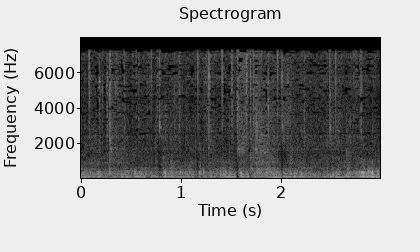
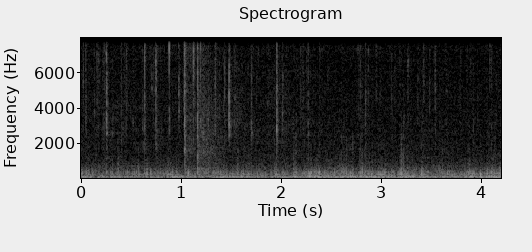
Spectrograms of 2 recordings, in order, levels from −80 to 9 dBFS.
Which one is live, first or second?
second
